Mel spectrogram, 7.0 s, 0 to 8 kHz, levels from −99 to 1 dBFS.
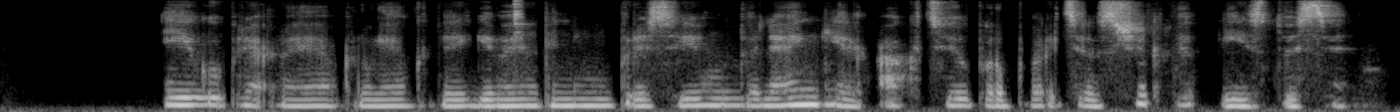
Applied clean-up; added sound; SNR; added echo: neural diffusion model UNIVERSE++.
